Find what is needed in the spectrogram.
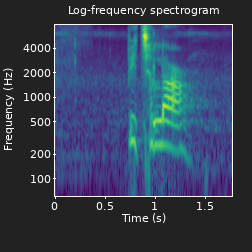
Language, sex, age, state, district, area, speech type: Hindi, female, 60+, Bihar, Madhepura, rural, read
